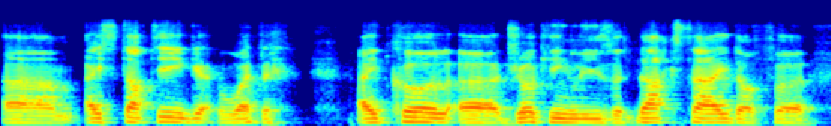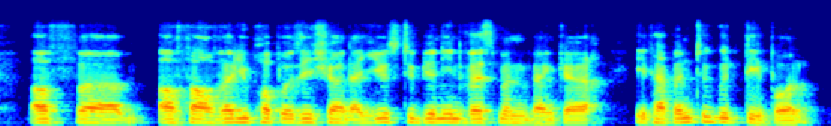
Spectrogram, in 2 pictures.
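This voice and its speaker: Male executive guest, forties, French accent, medium pitch, measured hesitant conversational delivery, slightly dull sound. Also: steady tone, a little mellow. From Paris, France. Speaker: podcast guest, renewable energy executive. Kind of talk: conversational career account in interview.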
